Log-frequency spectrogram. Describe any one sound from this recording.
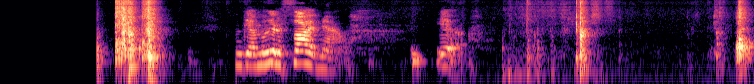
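Plastic cups clatter as they are stacked and unstacked quickly.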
